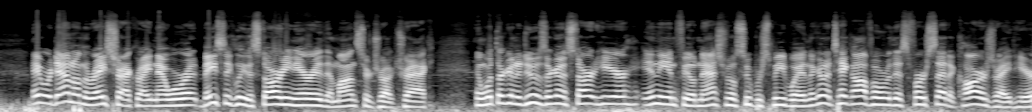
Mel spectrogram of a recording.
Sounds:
Speech

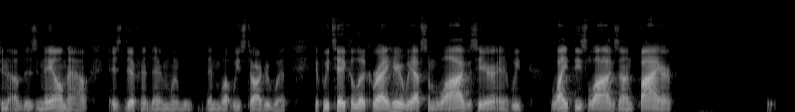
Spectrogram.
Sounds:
Speech

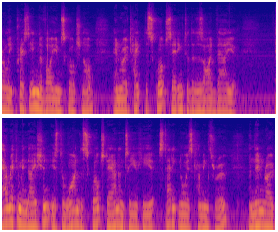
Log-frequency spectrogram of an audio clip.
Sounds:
Speech

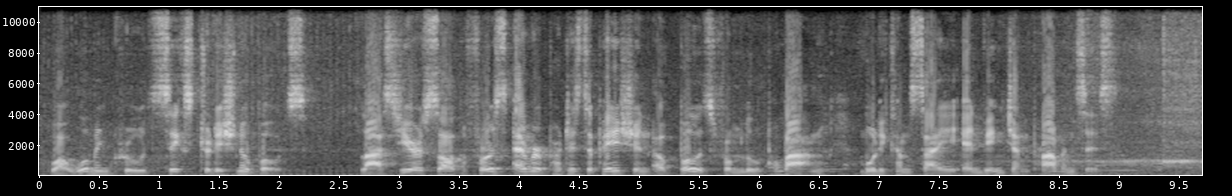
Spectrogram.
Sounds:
Boat, speedboat, Speech, Vehicle

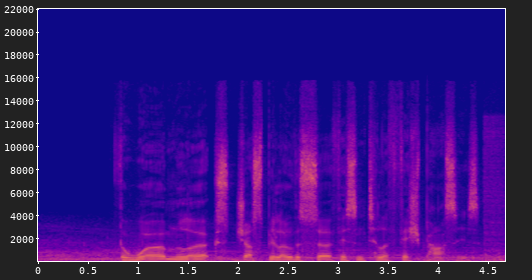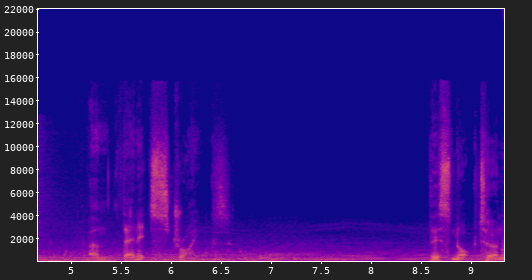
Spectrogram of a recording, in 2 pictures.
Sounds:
Speech

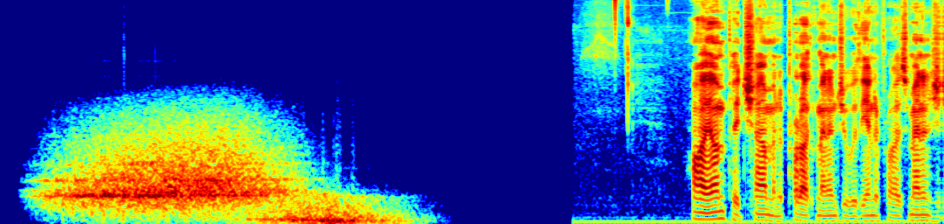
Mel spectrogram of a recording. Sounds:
Speech

